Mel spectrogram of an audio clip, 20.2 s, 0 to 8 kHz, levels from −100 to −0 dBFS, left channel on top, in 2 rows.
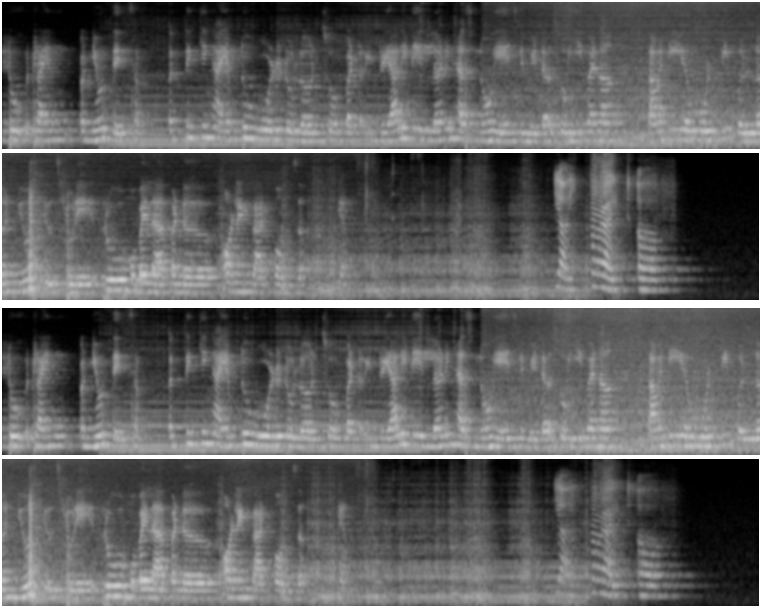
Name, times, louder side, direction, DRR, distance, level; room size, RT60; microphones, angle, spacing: voice 1, 0.0-1.8 2.2-8.3 8.6-14.1 14.6-14.7, right 2 dB, 20° right, 6 dB, 0.6 m, -26 dB
sound 1, 1.3-17.9, right 2 dB, 60° right, 1.0 m, -40 dB
sound 2, 6.4-15.1, right 2 dB, 85° right, 0.7 m, -38 dB
voice 2, 17.5-19.1, left 6 dB, 50° left, 8 dB, 0.3 m, -31 dB
7.6 x 3.8 x 5.5 m, 1.0 s
head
